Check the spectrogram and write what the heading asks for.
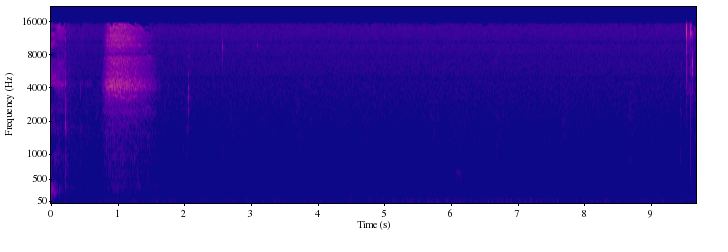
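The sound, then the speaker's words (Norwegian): One short, breathy inhale of about half a second sounds early on during a guided breathing exercise, followed by a long stretch of faint, steady background hiss with no further clear breaths. “Og så puster vi inn en gang til.”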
